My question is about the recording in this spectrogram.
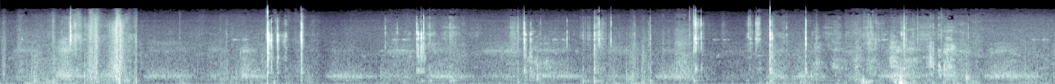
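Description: A dog nosing and mouthing at the camera up close: irregular sharp clicks and scuffs, with fur rubbing against the microphone.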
